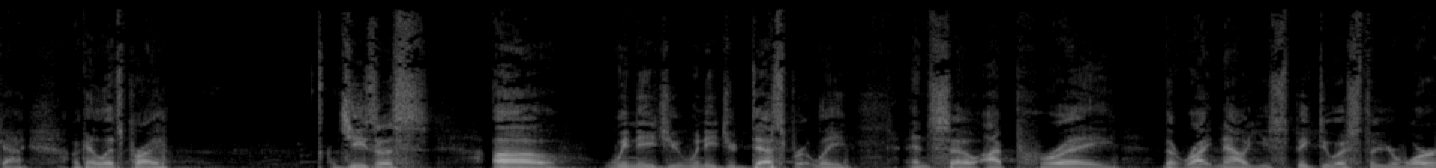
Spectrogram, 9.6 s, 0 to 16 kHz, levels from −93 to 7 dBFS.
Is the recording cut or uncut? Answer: uncut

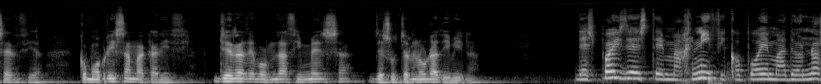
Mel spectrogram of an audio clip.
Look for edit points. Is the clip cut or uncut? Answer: cut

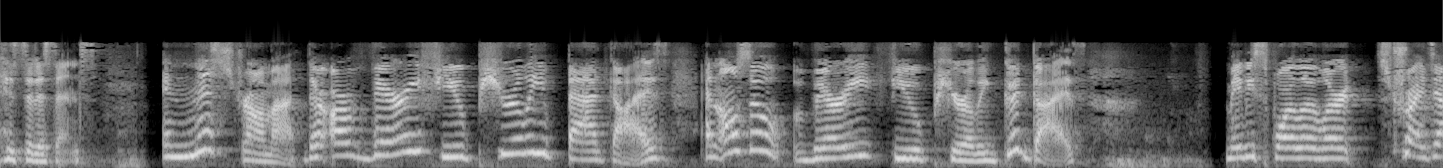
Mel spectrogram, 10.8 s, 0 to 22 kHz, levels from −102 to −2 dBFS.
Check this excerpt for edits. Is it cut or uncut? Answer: uncut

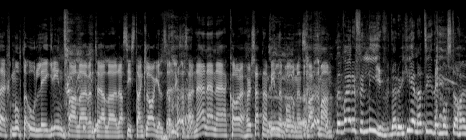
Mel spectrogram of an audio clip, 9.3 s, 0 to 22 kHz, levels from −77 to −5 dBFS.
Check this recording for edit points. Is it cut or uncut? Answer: uncut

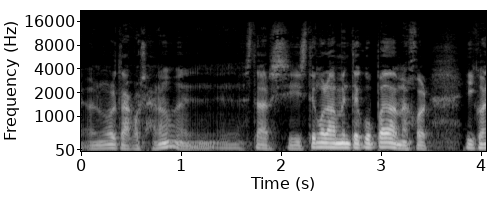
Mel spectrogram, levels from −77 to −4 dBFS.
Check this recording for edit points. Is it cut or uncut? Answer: uncut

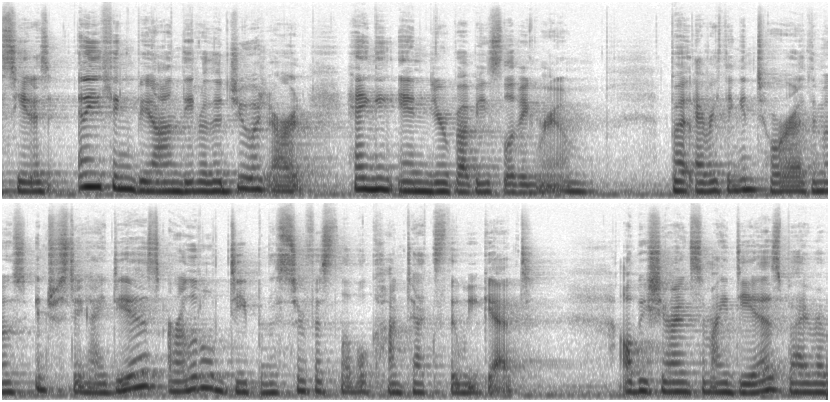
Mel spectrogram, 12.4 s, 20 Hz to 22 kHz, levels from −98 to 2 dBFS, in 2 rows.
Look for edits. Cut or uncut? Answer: cut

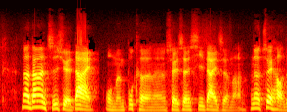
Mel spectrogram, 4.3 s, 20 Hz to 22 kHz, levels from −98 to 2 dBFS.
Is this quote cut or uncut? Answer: cut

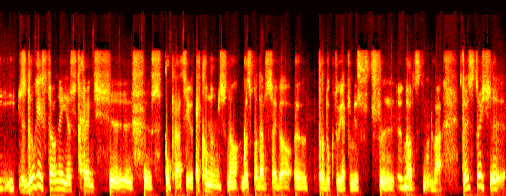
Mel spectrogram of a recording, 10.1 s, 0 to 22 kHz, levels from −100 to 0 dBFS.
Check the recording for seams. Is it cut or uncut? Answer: cut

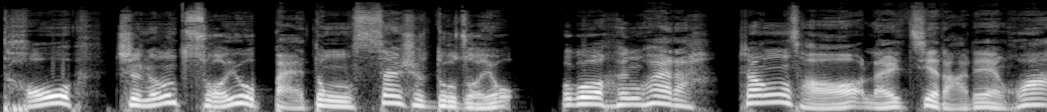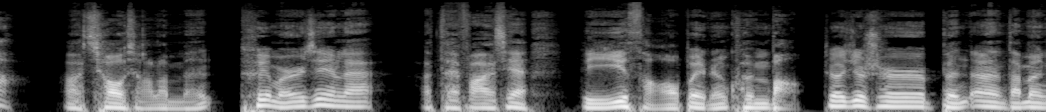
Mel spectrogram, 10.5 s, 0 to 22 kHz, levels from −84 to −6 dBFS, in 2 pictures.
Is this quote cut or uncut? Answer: cut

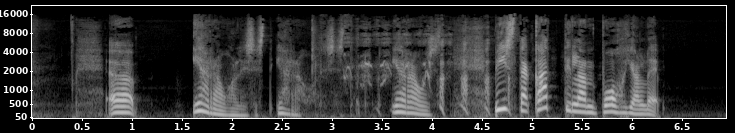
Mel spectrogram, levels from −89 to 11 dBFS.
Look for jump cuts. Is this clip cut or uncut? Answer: cut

